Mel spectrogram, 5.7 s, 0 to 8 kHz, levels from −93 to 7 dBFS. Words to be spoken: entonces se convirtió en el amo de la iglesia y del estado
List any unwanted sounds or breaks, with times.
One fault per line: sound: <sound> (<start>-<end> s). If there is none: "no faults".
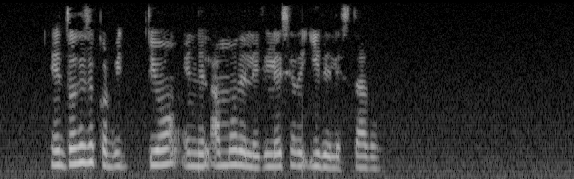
no faults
